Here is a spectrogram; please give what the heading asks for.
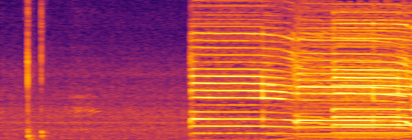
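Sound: horn being blown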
